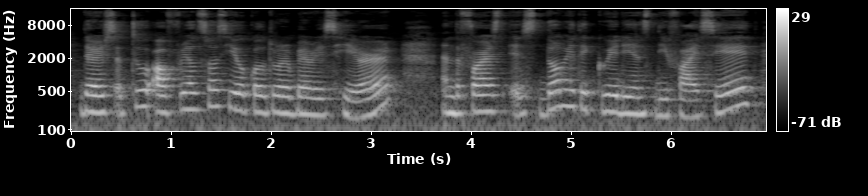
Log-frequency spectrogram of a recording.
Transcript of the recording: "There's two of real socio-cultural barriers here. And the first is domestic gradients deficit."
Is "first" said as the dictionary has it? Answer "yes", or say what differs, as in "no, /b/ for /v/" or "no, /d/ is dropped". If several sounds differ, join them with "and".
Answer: yes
